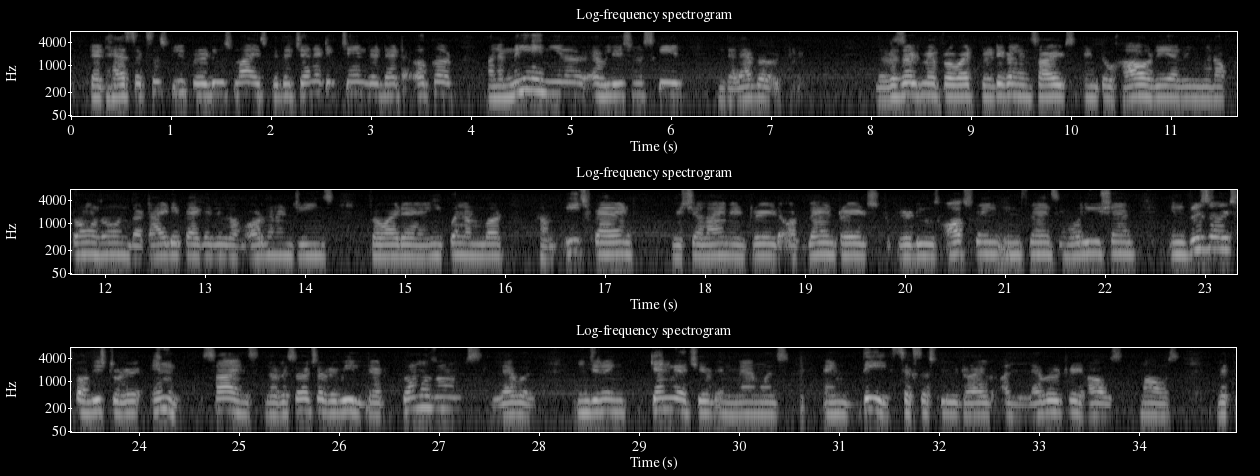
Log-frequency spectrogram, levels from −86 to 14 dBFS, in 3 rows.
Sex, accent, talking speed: male, Indian, 145 wpm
